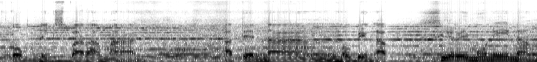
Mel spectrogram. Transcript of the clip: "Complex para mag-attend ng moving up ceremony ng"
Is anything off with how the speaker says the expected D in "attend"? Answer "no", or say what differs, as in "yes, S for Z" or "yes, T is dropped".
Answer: yes, D is dropped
